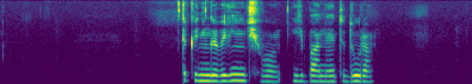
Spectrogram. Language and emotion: Russian, neutral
